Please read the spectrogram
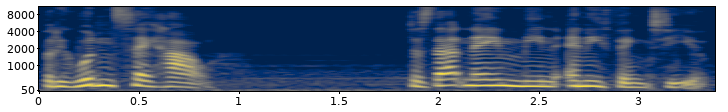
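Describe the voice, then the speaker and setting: An actress playing a steadfast, confident heroine in a video game, composed and assured. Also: female voice, medium pitch, moderate pace, close to an everyday voice. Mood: serious. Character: steadfast, confident female Jedi hero. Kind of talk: video game character acting.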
